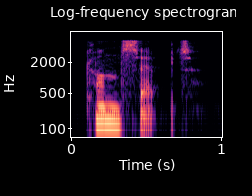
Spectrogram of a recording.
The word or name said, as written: concept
